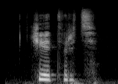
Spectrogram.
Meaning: 1. quarter, fourth 2. school term, quarter 3. quarter, phase (of the moon) 4. crotchet, quarter note
- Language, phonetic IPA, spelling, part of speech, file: Russian, [ˈt͡ɕetvʲɪrtʲ], четверть, noun, Ru-четверть.ogg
